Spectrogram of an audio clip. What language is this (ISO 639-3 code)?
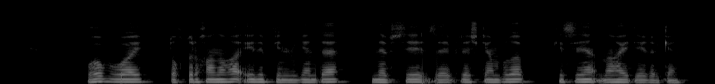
uig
